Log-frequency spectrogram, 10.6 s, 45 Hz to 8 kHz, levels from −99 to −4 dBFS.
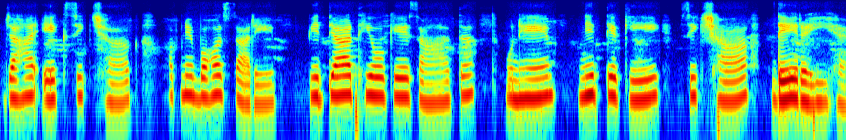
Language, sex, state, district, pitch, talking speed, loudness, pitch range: Hindi, female, Chhattisgarh, Korba, 220 Hz, 90 wpm, -18 LUFS, 200-230 Hz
